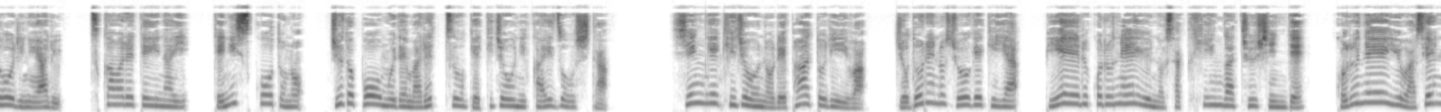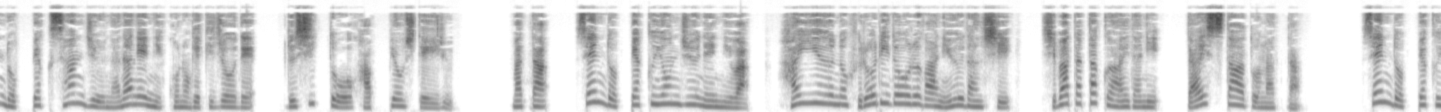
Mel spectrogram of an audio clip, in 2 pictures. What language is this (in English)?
Japanese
